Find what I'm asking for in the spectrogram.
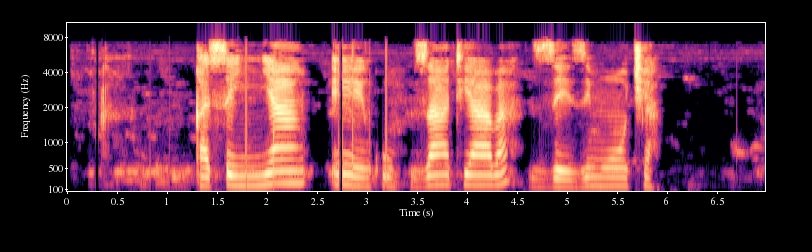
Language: Ganda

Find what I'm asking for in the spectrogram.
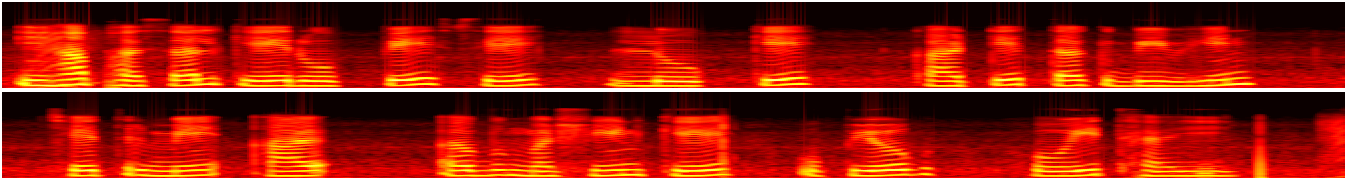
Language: Magahi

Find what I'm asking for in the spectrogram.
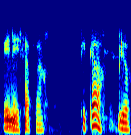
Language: Sindhi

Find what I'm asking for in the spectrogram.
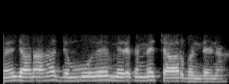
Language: Dogri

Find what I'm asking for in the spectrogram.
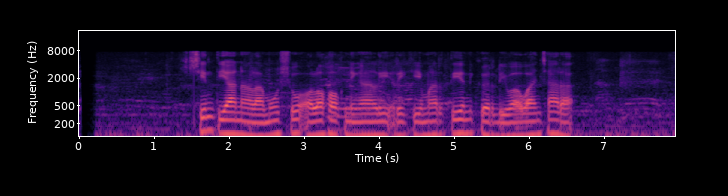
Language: Sundanese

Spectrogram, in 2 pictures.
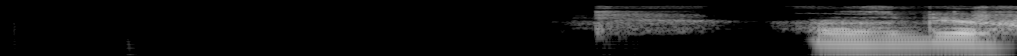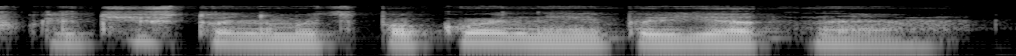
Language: Russian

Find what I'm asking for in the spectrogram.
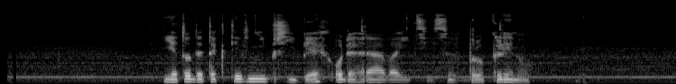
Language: Czech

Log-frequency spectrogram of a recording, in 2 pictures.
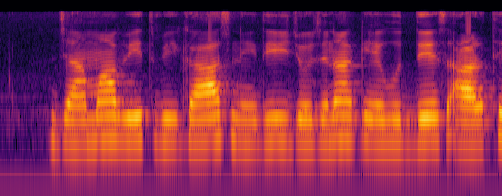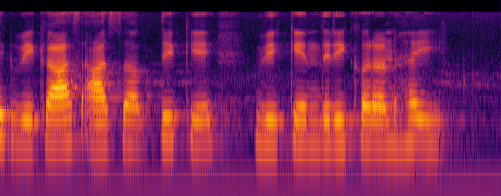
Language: Magahi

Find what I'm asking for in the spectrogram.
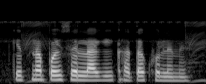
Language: Bhojpuri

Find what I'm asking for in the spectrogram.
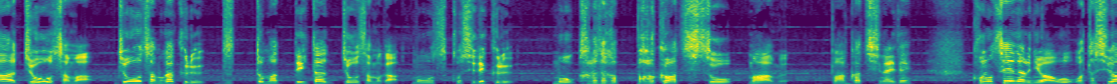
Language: Japanese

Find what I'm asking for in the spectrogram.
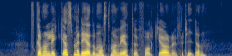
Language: Swedish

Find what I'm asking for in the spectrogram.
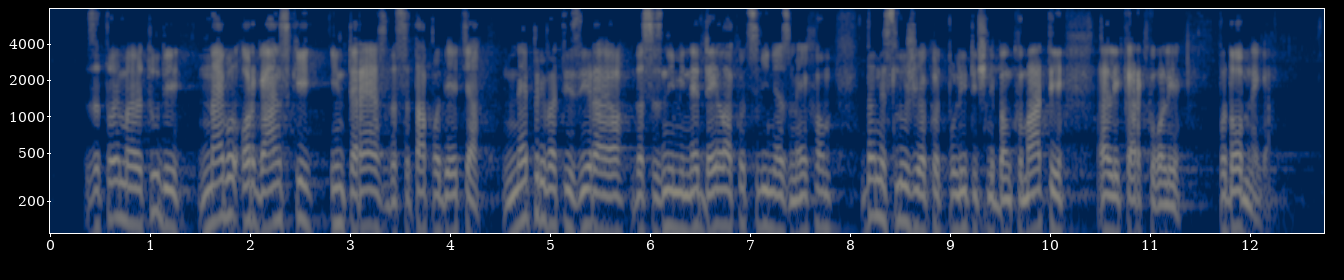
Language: Slovenian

